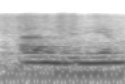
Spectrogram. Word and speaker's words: aluminium: I'm sorry to say that, but I think the American pronunciation is not correct. Is it not great? Not correct. Oh. What do you prefer? Aluminium. Oh, why? Because that's how the word is spelled, actually. And I think it sounds like a Latin word, I think.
